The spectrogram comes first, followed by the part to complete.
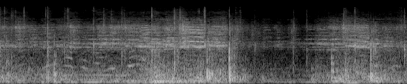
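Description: Fireworks going off in repeated sharp pops and cracks, mixed with music and people's voices.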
